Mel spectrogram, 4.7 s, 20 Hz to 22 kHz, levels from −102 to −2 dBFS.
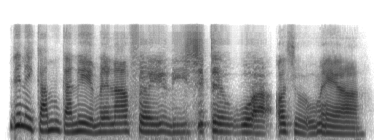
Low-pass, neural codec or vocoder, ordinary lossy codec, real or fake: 10.8 kHz; codec, 16 kHz in and 24 kHz out, 0.4 kbps, LongCat-Audio-Codec, two codebook decoder; Opus, 16 kbps; fake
